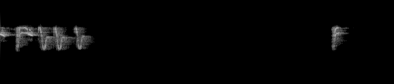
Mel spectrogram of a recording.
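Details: Black siskin giving a quick, high cluster of four or five buzzy chirps lasting about a second. A long silence follows, then one last sharp note.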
